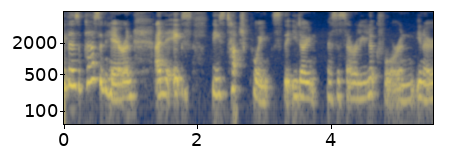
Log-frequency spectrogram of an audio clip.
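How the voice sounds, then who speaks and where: A woman with a lowish voice chats as a guest on an interview show. Her speech has a distinct gravelly creak. She tells stories in a conversational way, slipping in quoted asides. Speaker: guest, audio drama writer and co-creator.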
